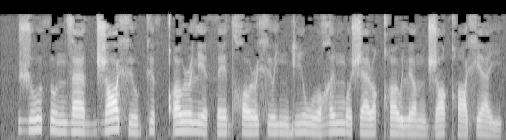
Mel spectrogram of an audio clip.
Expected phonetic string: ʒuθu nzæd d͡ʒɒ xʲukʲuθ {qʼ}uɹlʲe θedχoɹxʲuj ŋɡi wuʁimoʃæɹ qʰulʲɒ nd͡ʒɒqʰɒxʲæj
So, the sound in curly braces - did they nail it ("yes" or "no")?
yes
